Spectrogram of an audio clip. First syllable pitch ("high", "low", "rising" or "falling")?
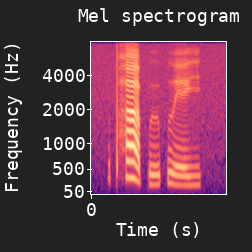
falling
